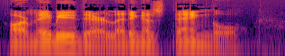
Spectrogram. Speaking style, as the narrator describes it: Ross murmured

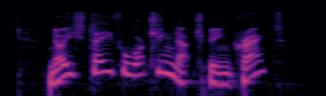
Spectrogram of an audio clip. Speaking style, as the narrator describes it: said Tiffany cheerfully

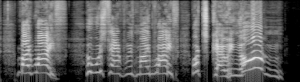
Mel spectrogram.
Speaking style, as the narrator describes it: the real Reg Cattermole screamed

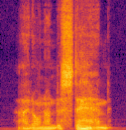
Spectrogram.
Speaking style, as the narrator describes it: Vecchi muttered

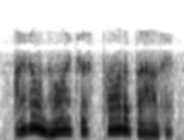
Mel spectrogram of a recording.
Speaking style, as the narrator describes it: Marianne murmured

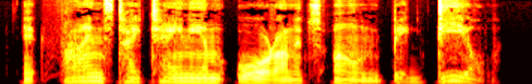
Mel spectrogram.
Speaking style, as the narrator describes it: Mary said equally quietly

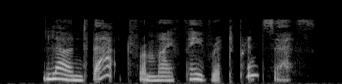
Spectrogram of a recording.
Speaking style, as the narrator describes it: Sophie said softly

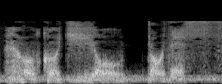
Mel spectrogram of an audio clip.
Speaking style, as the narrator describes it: He snarled at Zuckus

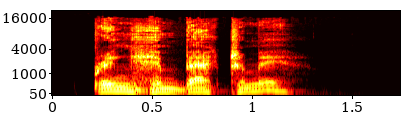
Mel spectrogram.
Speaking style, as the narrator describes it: she whispered to Miramar's door

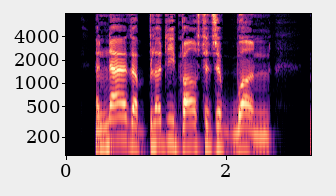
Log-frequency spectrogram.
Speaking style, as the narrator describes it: moaned Reg

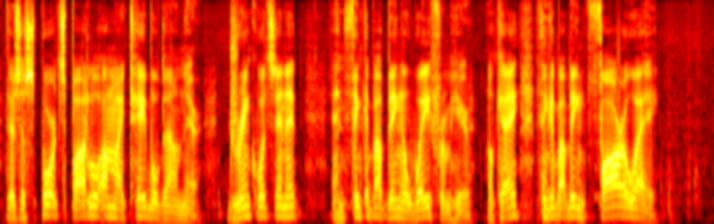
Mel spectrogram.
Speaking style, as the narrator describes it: I shouted

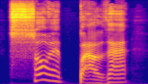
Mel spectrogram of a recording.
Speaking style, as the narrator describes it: he slurred

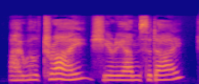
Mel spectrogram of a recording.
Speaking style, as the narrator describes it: she said faintly

